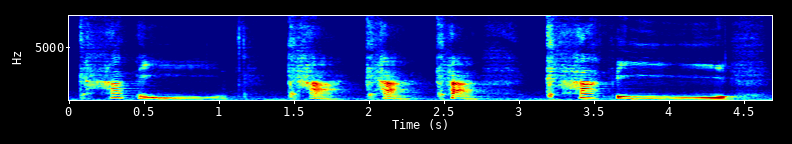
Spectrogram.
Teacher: Atenção, eu sei que na escrita você vê a letra O e você quer falar coffee ou coffee, mas a pronúncia não é nem com O nem com O. A pronúncia é com A. O A da palavra father. É um A e não um O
